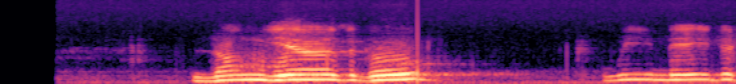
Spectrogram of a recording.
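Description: An elderly man speaks slowly through a microphone.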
